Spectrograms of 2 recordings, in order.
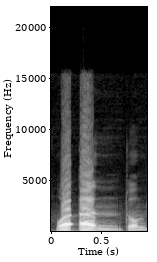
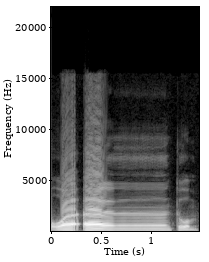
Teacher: kita samarkan nunnya kepada huruf ta dan ditahan dua harakat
